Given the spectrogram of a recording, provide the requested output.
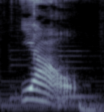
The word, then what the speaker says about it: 要: で第 4 声なので、上から下に急降下する音になります。やおというふうに上から下に一気に下がる音として発音してください。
